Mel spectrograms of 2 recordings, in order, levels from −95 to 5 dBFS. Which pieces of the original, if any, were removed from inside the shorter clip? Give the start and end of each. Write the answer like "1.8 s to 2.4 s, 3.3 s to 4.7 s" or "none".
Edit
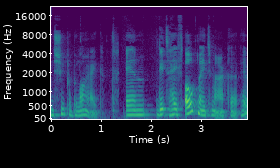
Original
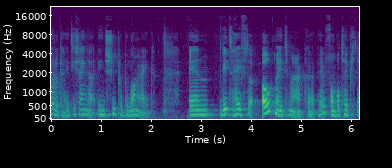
2.4 s to 2.6 s, 3.9 s to 4.2 s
